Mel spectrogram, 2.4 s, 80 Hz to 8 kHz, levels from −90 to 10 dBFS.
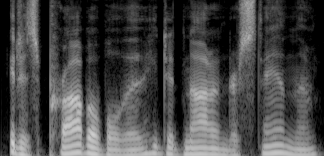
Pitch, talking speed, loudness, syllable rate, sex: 115 Hz, 220 wpm, -16 LUFS, 5.7 syllables/s, male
